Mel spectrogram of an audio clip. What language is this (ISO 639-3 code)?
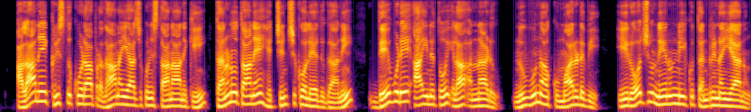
tel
